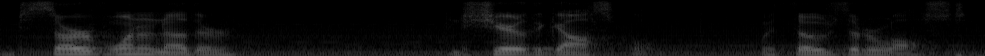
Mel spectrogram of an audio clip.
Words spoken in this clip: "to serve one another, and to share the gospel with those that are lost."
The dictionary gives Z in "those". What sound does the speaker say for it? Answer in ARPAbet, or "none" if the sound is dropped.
Z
